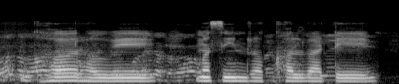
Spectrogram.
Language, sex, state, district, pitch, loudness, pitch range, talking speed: Bhojpuri, female, Uttar Pradesh, Gorakhpur, 160 Hz, -17 LUFS, 155-170 Hz, 90 wpm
